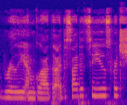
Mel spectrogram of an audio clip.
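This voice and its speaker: Soft-spoken, a woman talks at a fairly slow pace. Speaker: beauty vlogger. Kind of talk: makeup tutorial. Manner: casual.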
